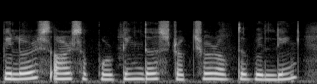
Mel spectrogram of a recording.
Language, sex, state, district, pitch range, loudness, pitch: English, female, Assam, Kamrup Metropolitan, 235-255 Hz, -16 LUFS, 250 Hz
